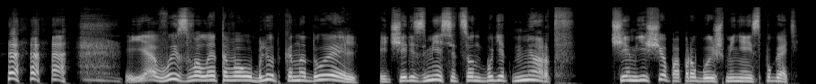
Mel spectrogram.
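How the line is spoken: Loud laughter. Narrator (Russian): расхохотался я

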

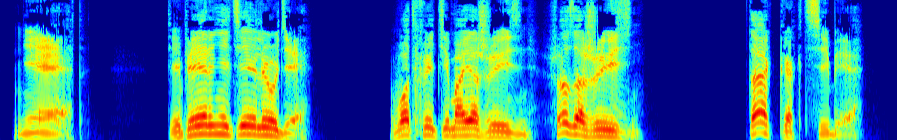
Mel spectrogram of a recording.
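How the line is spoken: Sighing, continuing. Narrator (Russian): вздохнувши, продолжал

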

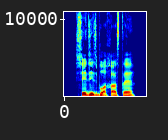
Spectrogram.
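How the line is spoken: Commanding. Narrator (Russian): оборвалось приказом

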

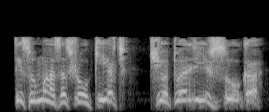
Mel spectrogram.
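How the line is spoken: Hoarse wheeze. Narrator (Russian): сипел Мамай

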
